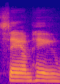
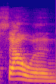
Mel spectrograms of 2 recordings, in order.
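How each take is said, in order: First: It is said like 'sam-hain', with every letter voiced. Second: It is said like 'sow-en', with no 'm' or 'h'. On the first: The speaker calls it wrong. "pronounces it Sam Hain, which is how it's spelled" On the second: The speaker calls it right. "Samhain is the correct answer. S O W E N"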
